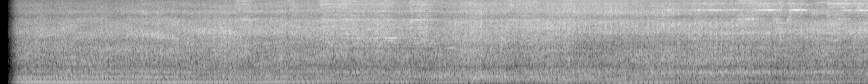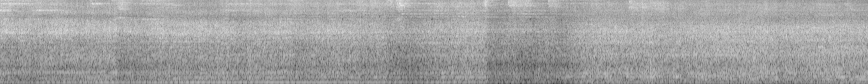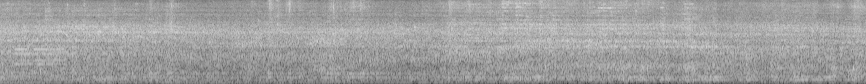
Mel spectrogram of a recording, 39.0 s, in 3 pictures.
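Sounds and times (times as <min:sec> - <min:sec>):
train wheels rumbling on rail: 0:00.2 - 0:39.0
high-pitched wheel squeals: 0:04.8 - 0:06.9, 0:10.0 - 0:15.7, 0:16.4 - 0:21.7.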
